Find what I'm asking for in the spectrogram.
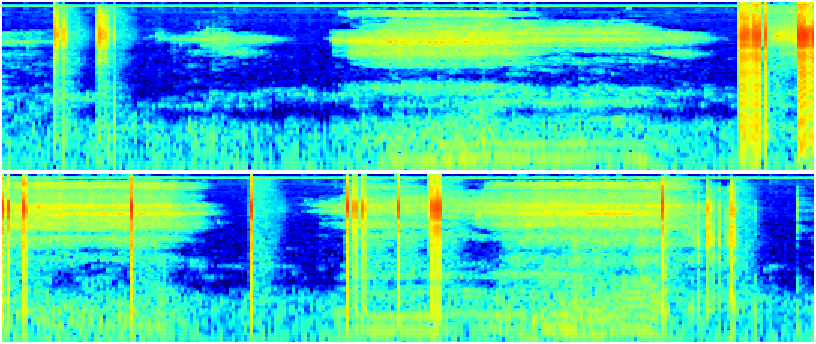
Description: Father and daughter snore! I feel like they're the buzzing bees in a great large flower field.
